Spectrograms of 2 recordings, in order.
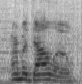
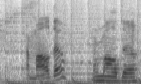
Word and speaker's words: Armaldo: He went straight out with water and then proceeded to get 4 kills with his Armadillo. Is that how you say his name? Armaldo, yeah.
